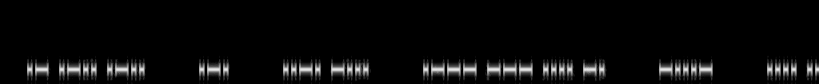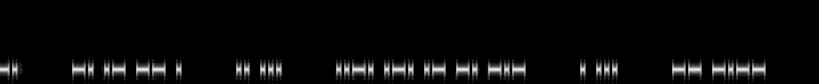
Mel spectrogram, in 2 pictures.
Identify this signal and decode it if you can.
Morse code, heard as a keyed tone, about 30 wpm, 700 Hz. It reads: ALL R FB JOHN <BT> HR NAME IS FRANK ES MY
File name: UK MASTER QSOs TRAINING / 30WPM / UK MASTER QSOs 0052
